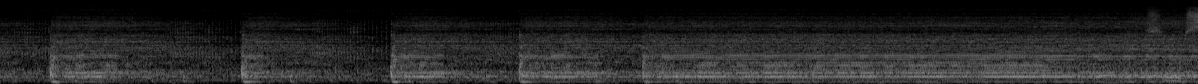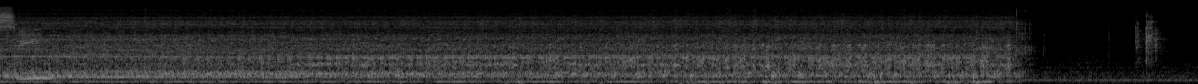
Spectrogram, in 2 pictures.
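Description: A stand mixer runs on slow speed while mixing royal icing, a steady mid-pitched motor hum with faint rhythmic clatter that holds constant for most of the stretch, then cuts out near the end.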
